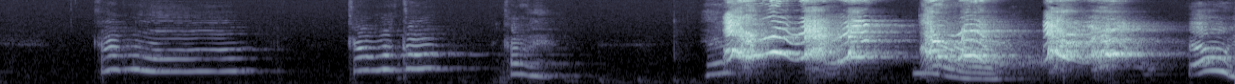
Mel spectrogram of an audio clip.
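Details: A tiny Pomeranian puppy, afraid to step down a step, gives three thin, high whines before its owner's coaxing voice takes over.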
